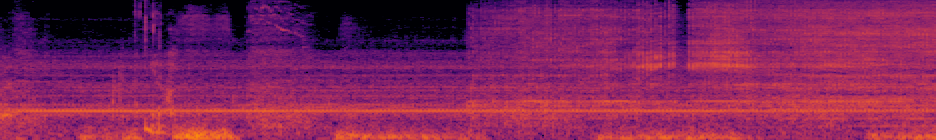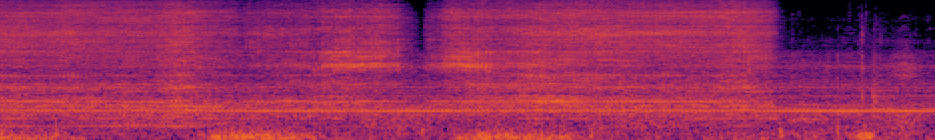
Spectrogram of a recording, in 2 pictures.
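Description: A large gouge cuts into a wooden bowl spinning on a lathe at a turning club meeting, giving a steady close rasping hiss with regular low thumping pulses, and occasional faint voices in the background.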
